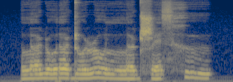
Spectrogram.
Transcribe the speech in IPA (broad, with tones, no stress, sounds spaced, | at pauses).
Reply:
l ʌ˩˧ ɳ o˩˧ ɾ ʌ˩˧ ɖ o˩˧ ɭ o˦˨ lː ʌ˩˧ ɖ ʂ ɛ˩˧ s x ɯ˦˨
